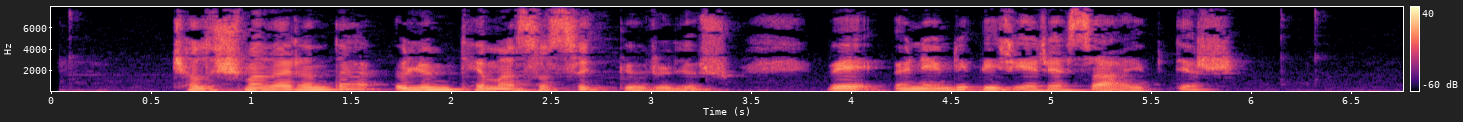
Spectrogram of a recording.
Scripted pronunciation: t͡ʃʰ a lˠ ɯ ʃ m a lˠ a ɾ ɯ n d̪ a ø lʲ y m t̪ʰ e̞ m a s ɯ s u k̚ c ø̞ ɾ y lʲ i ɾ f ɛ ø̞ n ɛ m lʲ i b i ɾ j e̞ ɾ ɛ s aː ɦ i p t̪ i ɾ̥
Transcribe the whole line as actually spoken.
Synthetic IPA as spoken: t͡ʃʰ a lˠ ɯ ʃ m a lˠ a ɾ ɯ n d̪ a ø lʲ y m t̪ʰ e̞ m a s ɯ s ɯ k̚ ɟ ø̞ ɾ y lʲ y ɾ v ɛ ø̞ n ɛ m lʲ i b i ɾ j e̞ ɾ ɛ s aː ɦ i p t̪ i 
